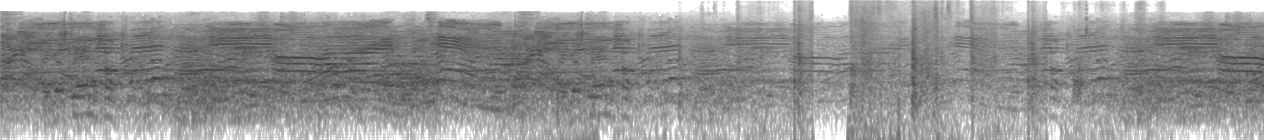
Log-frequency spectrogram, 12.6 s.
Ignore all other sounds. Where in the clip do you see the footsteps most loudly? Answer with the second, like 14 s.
9 s.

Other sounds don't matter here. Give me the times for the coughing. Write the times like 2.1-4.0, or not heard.
not heard.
